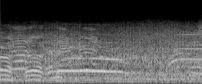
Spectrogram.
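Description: A truck's engine running as it passes close by, under loud voices of people calling and singing.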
